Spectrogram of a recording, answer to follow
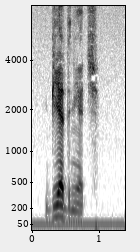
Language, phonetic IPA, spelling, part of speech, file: Polish, [ˈbʲjɛdʲɲɛ̇t͡ɕ], biednieć, verb, Pl-biednieć.ogg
